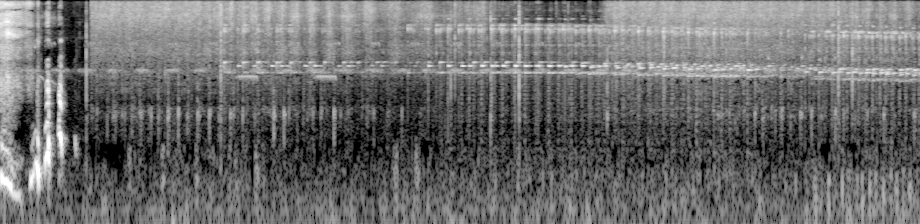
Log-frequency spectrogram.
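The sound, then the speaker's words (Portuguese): A campfire crackles steadily, a continuous hiss dotted with quick snapping pops, opening with a few louder bursts before settling into an even, busy crackle with no voices. “A fogueira agora aqui fez até um boom, né?”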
